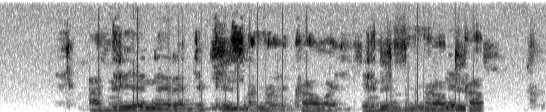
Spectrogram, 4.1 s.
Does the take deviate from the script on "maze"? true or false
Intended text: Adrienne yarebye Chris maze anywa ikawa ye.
true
